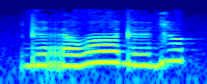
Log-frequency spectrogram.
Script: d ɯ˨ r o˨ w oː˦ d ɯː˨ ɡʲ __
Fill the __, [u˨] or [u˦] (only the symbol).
u˦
